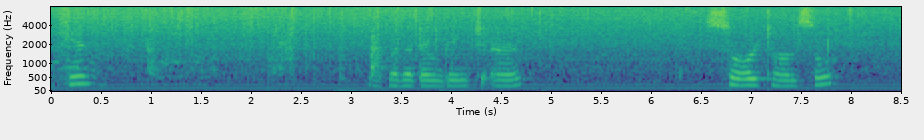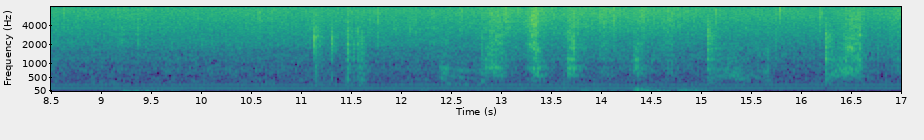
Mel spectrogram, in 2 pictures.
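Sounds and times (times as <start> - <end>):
spatula scraping a pan: 0.0 - 3.4, 12.3 - 17.0
vegetables sizzling in hot oil: 0.0 - 17.0.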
